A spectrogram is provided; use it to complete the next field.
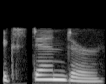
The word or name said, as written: extender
